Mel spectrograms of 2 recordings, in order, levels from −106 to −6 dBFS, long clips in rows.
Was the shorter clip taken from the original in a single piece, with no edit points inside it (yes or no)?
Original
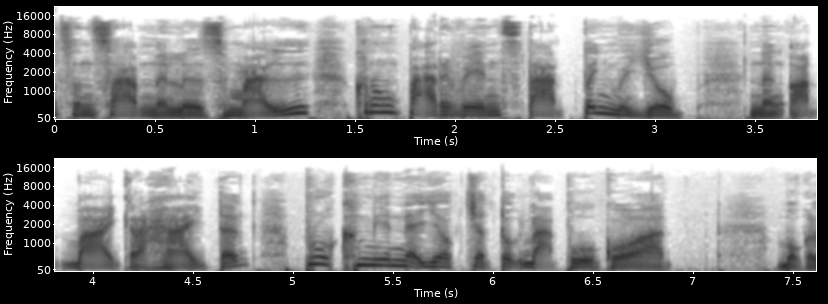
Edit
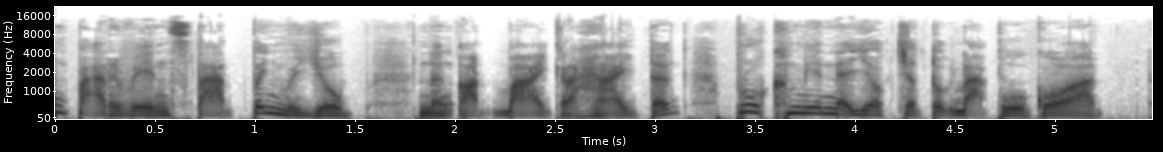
yes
